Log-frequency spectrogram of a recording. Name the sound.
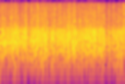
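audience applause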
